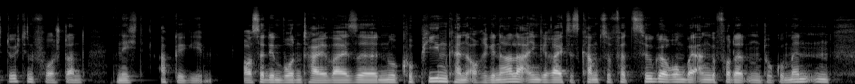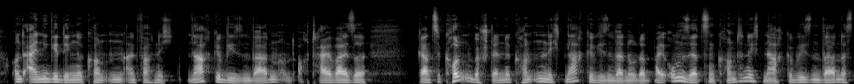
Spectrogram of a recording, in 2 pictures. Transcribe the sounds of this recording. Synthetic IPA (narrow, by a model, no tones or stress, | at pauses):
çd̥ʊɐçd̥eːnfoːɐʃtant | nɪçtʔap̚ɡ̥əɡeːbm̩ | ʔaʊsɐdeːmvʊɐdn̩tʰaɪlvaɪzənuːɐkʰopʰiːənkʰaɪnəʔɔʁiɡinaːləʔaɪnɡəʁaɪçtɛskʰaːmt͡suːɐfɛɐt͡søːɡəʁ̞ʊŋəbaɪʔanɡəfɔɐɾɐtn̩dokumɛntn̩ | ʔʊntʔa̰ɪnɪɡədɪŋəkʰɔntn̩ʔa̰ɪnfaχnɪçt̚naːχɡ̥əviːzn̩veːɐdn̩ʊ̰nta̰ʊxtʰaɪlvaɪzə | ɡ̥ant͡sə̥kʰɔntn̩bəʃtɛndəkʰɔntn̩nɪçtnaːχɡ̥əviːzn̩veːɐdn̩ʔoːdɐbaɪʔʊmzɛt͡sn̩kʰɔntn̩nɪçtna̰ːχɡ̥əviːzn̩veːɐdn̩das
